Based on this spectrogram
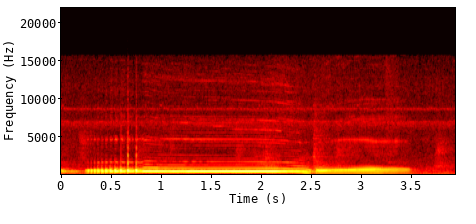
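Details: A Barbary dove calls hard to get other doves calling: a fast stuttering roll leads into a sustained, steady coo of about one and a half seconds, then a short, lower, reedy note before silence.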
